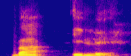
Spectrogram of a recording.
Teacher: vemos una vocal abierta, ¿sí? Sonido baja hacia una vocal cerrada. Y a nivel de palabra, va y lee, ¿no?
